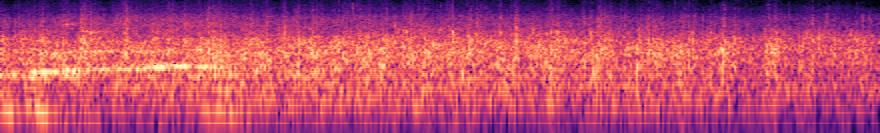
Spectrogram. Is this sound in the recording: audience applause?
yes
